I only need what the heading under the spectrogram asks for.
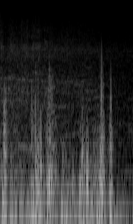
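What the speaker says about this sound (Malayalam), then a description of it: "നല്ല എന്താ പറയുക, നല്ല കാറ്റ്," Strong wind buffets the microphone at Harihar Fort, a short burst of rough, gusting rumble and roar lasting just over a second.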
